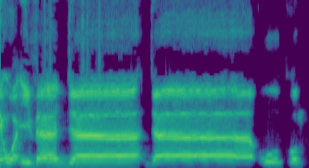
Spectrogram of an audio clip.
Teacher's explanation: Mad wajib muttasil 4 atau 5 harakat.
